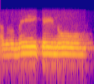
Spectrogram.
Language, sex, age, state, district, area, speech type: Kannada, male, 60+, Karnataka, Gulbarga, urban, conversation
